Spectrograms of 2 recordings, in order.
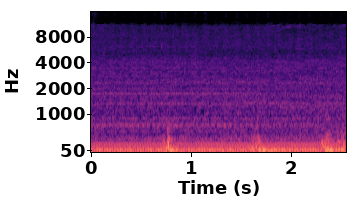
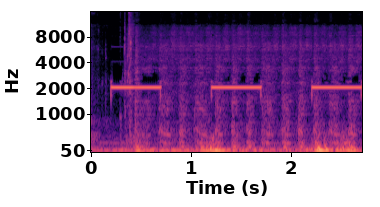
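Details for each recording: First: Honda CR-V (2002-06) after ignition lock cylinder replacement, started with old immobilizer key in place: quiet low idle, steady hum, a few soft handling thumps; running normally. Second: 2002-2006 Honda CR-V after ignition lock cylinder replacement, old immobilizer hooked up without the key near it: steady fast starter chatter for several seconds under a chime about once a second, never catching; immobilizer not reading the key.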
